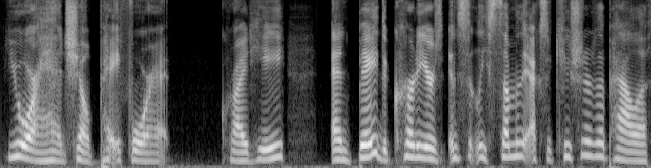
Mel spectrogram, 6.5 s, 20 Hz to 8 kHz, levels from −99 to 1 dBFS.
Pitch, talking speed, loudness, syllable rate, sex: 185 Hz, 175 wpm, -19 LUFS, 5.3 syllables/s, female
